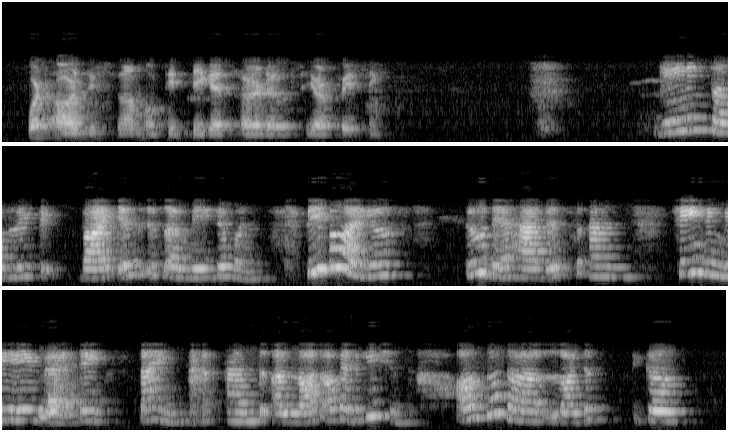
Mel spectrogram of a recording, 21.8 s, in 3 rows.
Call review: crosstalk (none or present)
none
